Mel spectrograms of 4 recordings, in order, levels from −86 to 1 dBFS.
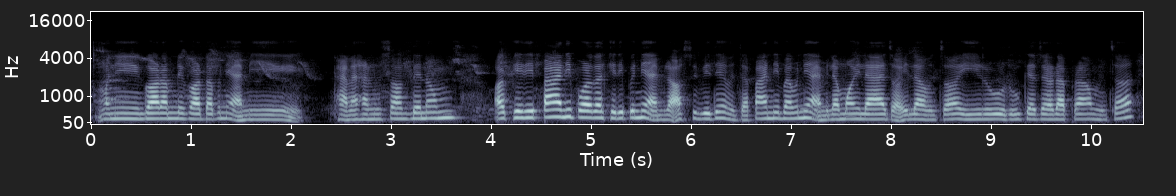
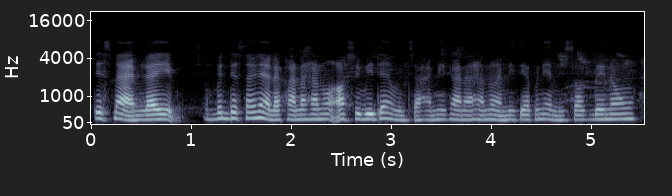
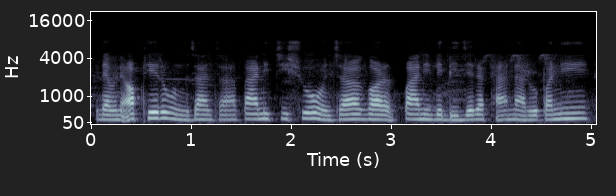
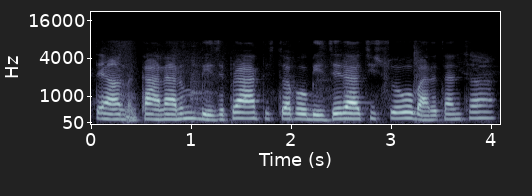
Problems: none marked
